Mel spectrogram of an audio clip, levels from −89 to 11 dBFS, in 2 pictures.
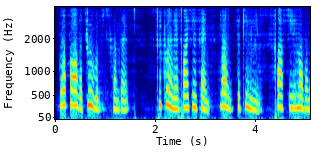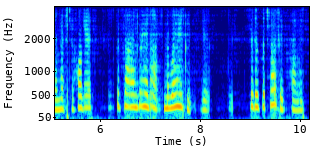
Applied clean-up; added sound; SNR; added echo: neural separator model SepFormer WHAMR!.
